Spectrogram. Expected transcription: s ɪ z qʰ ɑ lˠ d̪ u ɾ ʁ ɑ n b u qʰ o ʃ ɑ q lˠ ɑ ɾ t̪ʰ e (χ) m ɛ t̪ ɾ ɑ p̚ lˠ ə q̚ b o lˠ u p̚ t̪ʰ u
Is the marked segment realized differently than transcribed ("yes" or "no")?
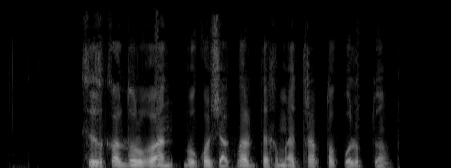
no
